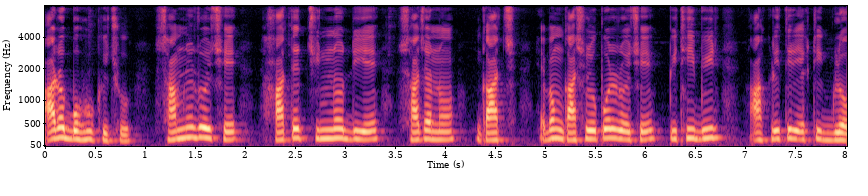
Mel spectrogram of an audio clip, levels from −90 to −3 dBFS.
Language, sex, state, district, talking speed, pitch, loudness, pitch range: Bengali, male, West Bengal, Malda, 140 wpm, 175 Hz, -16 LUFS, 165-190 Hz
